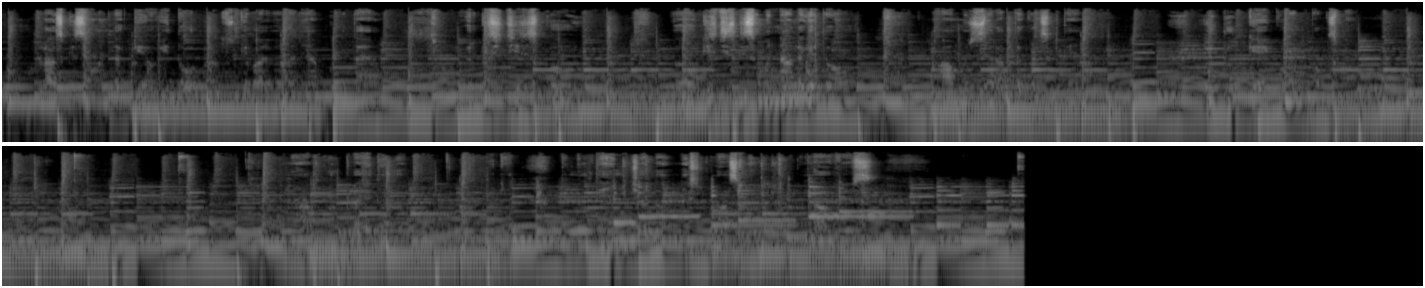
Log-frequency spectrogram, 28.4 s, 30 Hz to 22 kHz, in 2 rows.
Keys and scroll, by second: 12.8 z, 18.7 ctrl+-, 19.9 ctrl+-, 20.1 ctrl+-.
